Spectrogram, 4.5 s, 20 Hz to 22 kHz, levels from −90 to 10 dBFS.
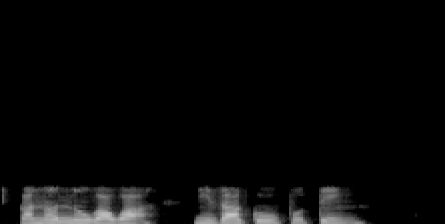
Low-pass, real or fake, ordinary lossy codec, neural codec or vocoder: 3.6 kHz; real; AAC, 32 kbps; none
